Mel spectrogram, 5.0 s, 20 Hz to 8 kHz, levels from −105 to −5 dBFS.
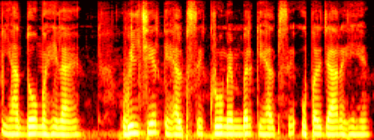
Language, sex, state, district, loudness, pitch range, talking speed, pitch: Hindi, male, Jharkhand, Ranchi, -16 LUFS, 145-155 Hz, 190 wpm, 150 Hz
